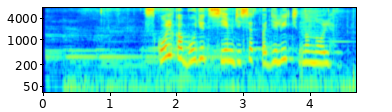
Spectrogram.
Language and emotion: Russian, neutral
